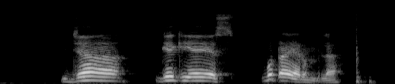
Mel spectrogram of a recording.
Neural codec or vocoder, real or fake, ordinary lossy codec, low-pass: none; real; Opus, 32 kbps; 10.8 kHz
